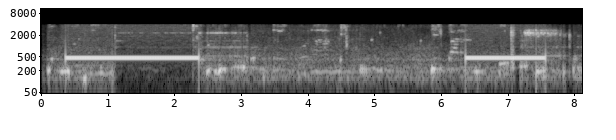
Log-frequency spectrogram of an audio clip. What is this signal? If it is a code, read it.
Ringback tone (North America), 440 + 480 Hz.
